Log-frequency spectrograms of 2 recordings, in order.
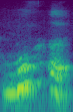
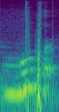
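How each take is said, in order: First: The two words are said separately. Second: The final consonant links into the next vowel. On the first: The speaker calls it wrong. "Jadi nggak usah baca" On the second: The speaker calls it right.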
